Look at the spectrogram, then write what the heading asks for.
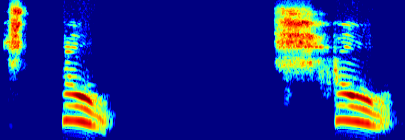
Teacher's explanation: this letter has a quality that air spreads in our mouth when we say Sheen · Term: letter Shen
